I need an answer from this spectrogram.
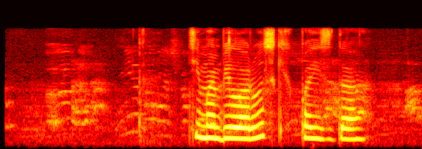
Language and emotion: Russian, neutral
